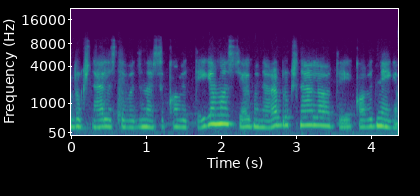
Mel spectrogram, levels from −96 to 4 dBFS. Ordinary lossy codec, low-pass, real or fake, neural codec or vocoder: Opus, 16 kbps; 10.8 kHz; real; none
